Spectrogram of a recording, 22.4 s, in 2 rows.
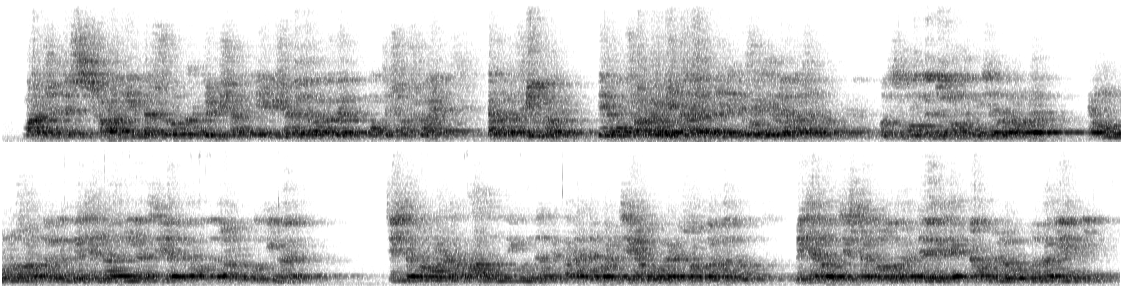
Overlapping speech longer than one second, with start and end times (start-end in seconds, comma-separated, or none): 6.5-8.3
